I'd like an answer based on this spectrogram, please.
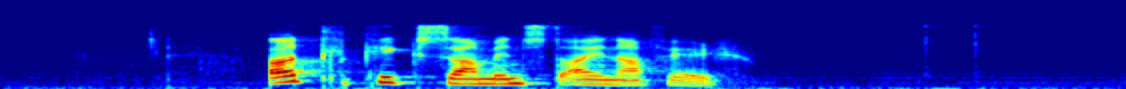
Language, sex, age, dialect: Faroese, female, 36-60, Norðurstreymoy/Eysturoy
